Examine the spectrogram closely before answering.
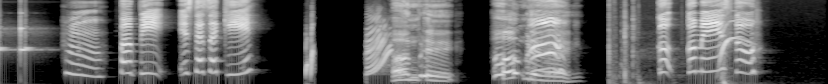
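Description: A cartoon child's voice speaks with animation through a loudspeaker.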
